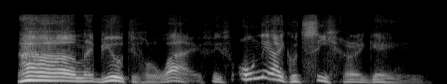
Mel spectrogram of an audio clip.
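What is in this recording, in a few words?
Portuguese male, voice; Pirates Of The Caribbean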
